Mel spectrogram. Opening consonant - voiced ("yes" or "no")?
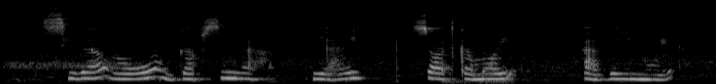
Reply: no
